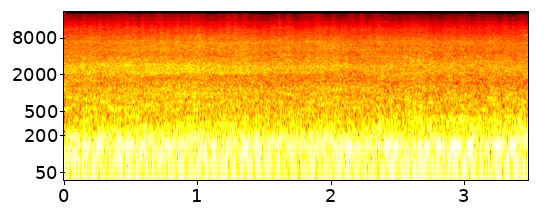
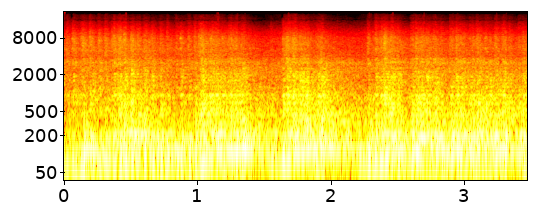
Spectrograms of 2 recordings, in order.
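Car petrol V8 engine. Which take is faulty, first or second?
second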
